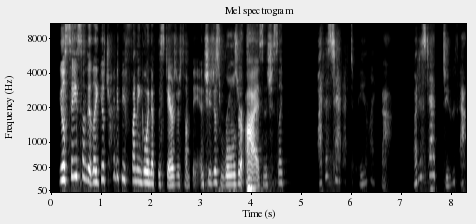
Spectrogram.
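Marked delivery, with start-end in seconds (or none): 5.4-8.3 very quiet, very soft whisper. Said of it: "'cause she whispers".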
